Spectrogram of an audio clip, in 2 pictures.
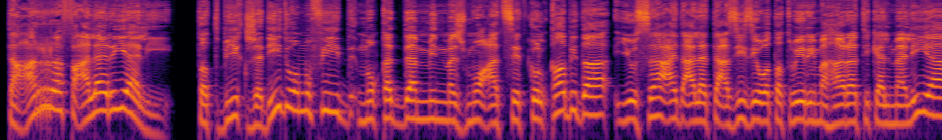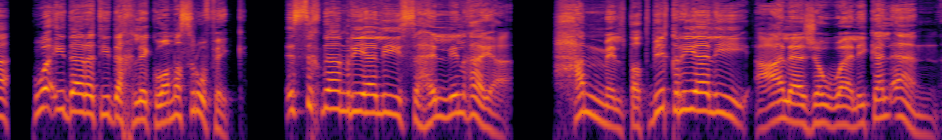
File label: arabic movie trailers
